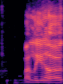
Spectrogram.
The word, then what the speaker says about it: Malila: And we washed ashore with, well, the four of us, and also a Malila, the navigator, flying merfolk. person named Malila, Malila, which I sorry. remember because it rhymes with Delilah.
